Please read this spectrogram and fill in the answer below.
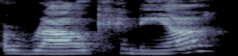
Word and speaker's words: Araucanía: I would assume it was like a Araucanía, but I Googled, as I always do, and I guess it's Araucanía. Is how you would pronounce that.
